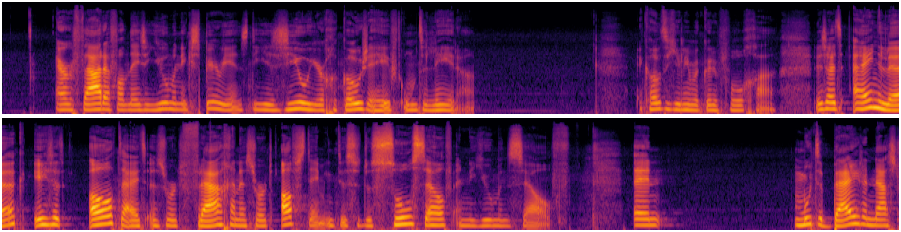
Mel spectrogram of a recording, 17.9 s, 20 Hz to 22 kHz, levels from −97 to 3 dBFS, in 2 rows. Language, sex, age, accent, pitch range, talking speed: Dutch, female, 20-39, Dutch, 180-210 Hz, 150 wpm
